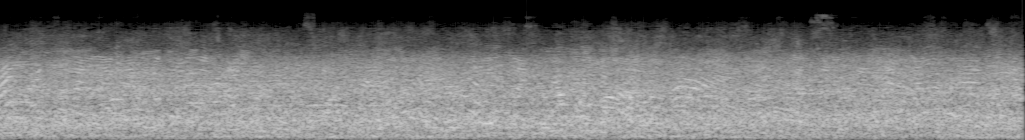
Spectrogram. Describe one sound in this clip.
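A large crowd of men and women chatters loudly in a big echoing hall.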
